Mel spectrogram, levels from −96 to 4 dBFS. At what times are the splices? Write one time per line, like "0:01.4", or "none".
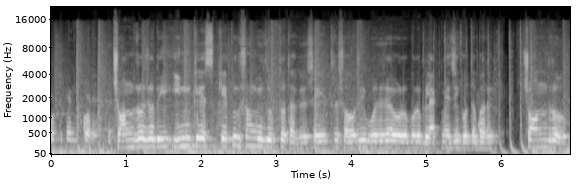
0:00.8
0:06.0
